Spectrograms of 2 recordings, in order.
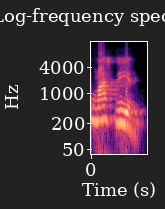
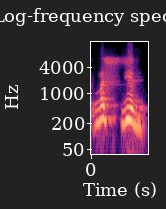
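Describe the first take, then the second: First: The first syllable has the vowel 'a'. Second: The first syllable has the vowel 'e'. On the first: This follows the language rule. The speaker calls it right. "ucapan yang betul itu masjid" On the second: This is the dictionary's accepted form. The speaker calls it wrong. "pakai E"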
